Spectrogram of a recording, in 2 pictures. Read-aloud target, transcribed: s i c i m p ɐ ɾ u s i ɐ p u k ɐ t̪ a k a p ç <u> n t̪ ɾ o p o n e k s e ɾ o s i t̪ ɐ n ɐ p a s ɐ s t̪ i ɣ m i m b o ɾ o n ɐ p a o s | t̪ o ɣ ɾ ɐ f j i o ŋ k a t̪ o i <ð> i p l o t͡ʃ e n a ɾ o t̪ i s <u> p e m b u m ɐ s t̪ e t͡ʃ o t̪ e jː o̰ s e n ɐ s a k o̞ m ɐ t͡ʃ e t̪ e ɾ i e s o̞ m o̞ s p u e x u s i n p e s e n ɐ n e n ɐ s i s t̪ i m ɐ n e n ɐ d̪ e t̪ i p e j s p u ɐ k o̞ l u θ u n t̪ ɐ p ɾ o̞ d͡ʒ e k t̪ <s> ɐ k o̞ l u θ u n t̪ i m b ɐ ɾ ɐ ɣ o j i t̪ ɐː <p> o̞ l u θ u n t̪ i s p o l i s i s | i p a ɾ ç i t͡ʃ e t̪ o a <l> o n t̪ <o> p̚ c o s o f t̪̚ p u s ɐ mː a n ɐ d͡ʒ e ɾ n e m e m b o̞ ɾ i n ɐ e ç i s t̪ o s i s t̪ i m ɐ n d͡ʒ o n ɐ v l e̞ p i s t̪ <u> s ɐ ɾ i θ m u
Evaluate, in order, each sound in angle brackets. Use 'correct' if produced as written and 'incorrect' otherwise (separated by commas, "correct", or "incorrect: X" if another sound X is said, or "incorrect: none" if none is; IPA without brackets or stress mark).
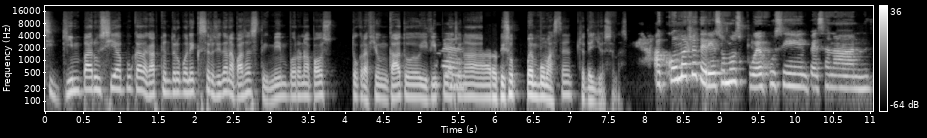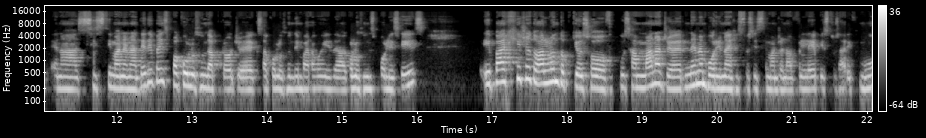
incorrect: o, correct, incorrect: o, correct, incorrect: k, incorrect: lː, correct, correct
